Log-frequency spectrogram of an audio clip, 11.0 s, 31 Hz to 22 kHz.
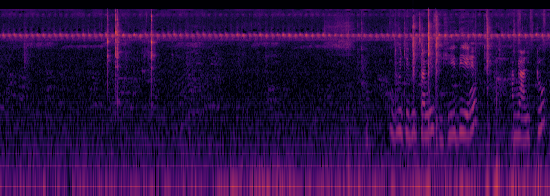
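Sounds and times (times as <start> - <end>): cricket trilling: 0.0 - 11.0
spoon clicking against pot: 2.1 - 3.2, 8.2 - 8.9.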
